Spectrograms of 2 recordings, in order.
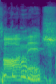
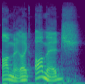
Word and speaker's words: homage: British pronunciation so so what's the American pronunciation homage homage all right homage I'm not we're not in England guys we're in America I think I think England is isage omage well that's I think I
